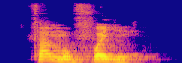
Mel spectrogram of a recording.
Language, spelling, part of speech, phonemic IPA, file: French, femme au foyer, noun, /fa.m‿o fwa.je/, LL-Q150 (fra)-femme au foyer.wav
- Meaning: female equivalent of homme au foyer: housewife (female head of household)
